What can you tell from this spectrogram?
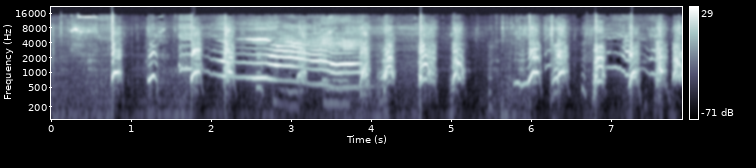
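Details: Chey, a rescued 7 lb male Japanese Chin, sitting on a lap in a parked car before a walk in a local park, excitedly "talking" in a long wavering yodel-like whine that slides downward, mixed with sharp barks from two other dogs.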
